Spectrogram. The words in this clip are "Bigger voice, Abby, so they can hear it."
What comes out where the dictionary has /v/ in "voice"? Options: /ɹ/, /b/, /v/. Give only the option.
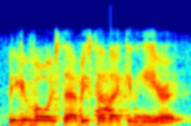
/v/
